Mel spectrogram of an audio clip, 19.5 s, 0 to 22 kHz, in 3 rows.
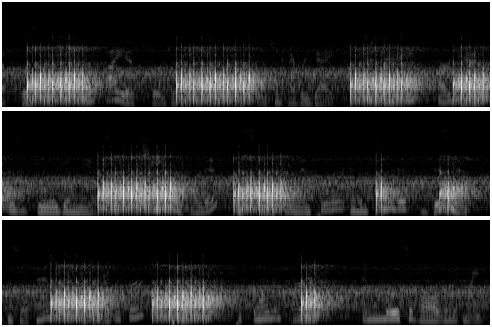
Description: Pulse dialling, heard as clicks on a phone line, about 9 pulses a second, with hum, room echo and speech in English. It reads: 7 9 7 4 9 6 1 2 6 7 2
